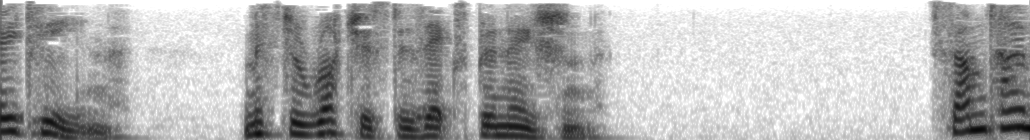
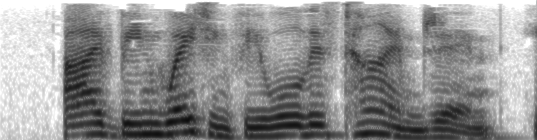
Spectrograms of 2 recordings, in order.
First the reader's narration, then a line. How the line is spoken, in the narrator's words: he said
